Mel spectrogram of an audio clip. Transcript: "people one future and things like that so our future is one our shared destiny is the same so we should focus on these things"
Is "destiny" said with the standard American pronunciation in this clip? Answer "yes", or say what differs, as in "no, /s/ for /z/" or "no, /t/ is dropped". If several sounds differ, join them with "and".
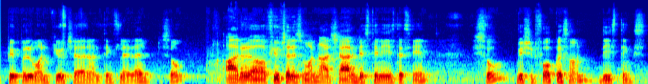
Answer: yes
